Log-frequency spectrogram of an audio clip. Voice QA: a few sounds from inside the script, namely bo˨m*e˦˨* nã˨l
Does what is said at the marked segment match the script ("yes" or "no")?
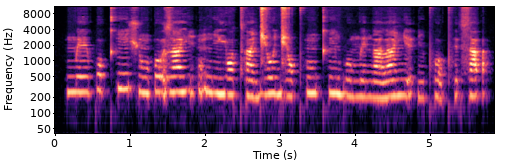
no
